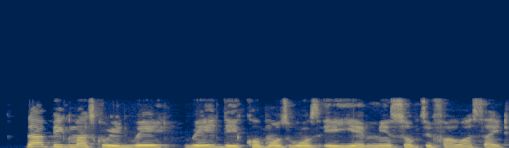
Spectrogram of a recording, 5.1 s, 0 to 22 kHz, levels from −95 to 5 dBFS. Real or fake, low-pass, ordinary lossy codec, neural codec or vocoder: real; 7.2 kHz; none; none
